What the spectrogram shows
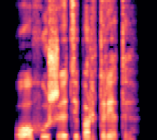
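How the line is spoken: Wry snort. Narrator (Russian): хмыкнул Клей

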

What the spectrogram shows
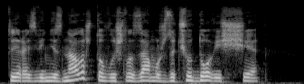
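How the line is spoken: Growl. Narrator (Russian): рыкнул Ронал

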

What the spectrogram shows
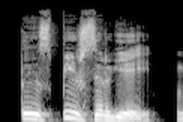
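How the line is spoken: Loud bark. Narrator (Russian): гаркнул он

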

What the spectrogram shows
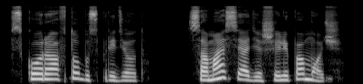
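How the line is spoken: Hinting, with a snort. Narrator (Russian): намекнул я и, хмыкнув, уточнил

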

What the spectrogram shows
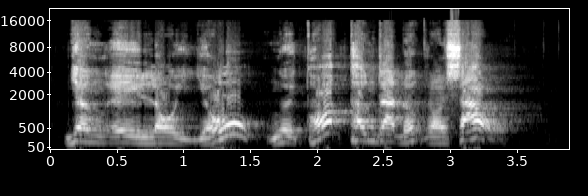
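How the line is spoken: Exclaiming. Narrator (Vietnamese): Hải Ma giáo chủ kêu lên

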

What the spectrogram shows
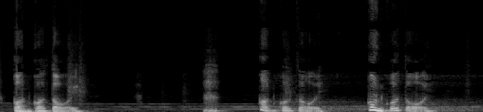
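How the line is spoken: Muttering repeatedly. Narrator (Vietnamese): miệng lão cứ lẩm bẩm

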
